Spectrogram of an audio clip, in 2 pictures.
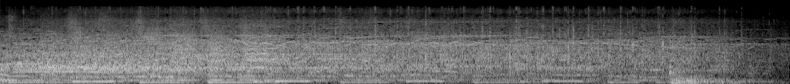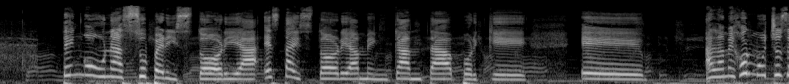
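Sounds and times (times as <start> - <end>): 
crowd applauding and cheering: 0.0 - 8.3
speech: 9.3 - 15.7.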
